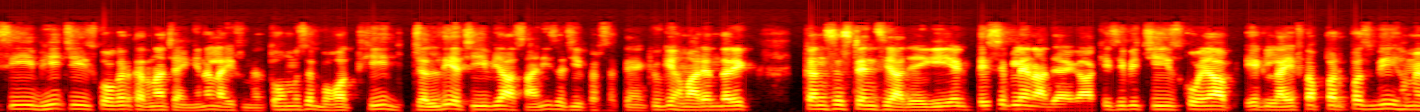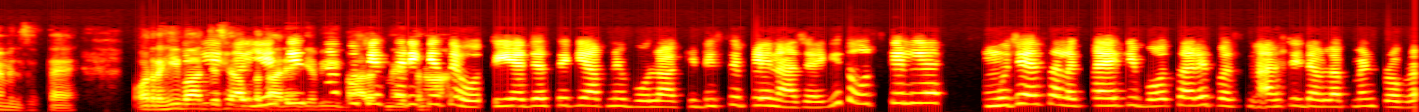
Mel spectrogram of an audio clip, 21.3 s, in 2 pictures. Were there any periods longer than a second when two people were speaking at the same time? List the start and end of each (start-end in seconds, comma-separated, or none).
12.1-14.0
